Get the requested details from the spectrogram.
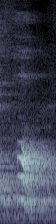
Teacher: হ ধ্বনি কণ্ঠনালীতে উৎপন্ন হয়। হ ধ্বনিটি আমাদের কণ্ঠনালী থেকে উৎপন্ন হয়।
